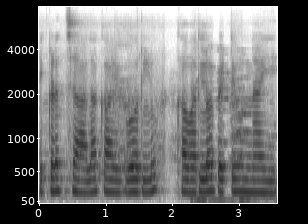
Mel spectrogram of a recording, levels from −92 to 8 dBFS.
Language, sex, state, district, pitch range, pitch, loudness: Telugu, female, Andhra Pradesh, Chittoor, 185-195 Hz, 190 Hz, -16 LUFS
